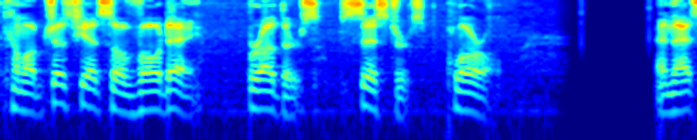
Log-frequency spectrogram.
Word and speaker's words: vode: A keeper of the way never forgets their debts, their promises, their vode, or their honor. And I know we haven't had that word come up just yet, so vode, brothers, sisters, plural.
